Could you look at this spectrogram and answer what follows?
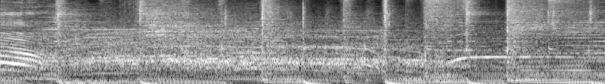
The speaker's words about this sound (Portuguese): Eu quero ouvir o grito da mulherada solteira aqui em Goiânia.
